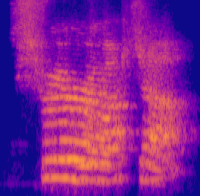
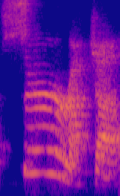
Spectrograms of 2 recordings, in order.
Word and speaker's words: sriracha: I only found out recently that it's spelled SR. Sriracha. Yeah. I thought it was sriracha.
